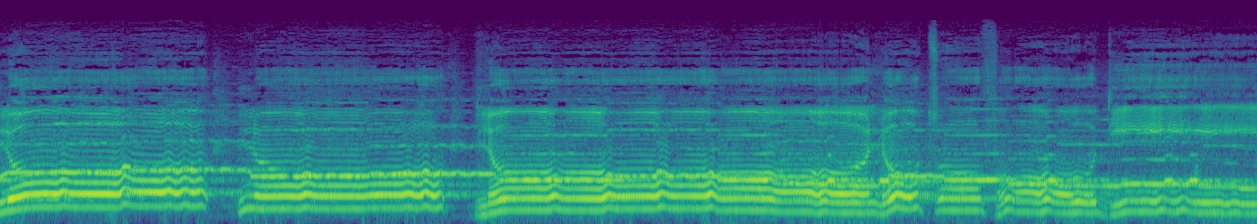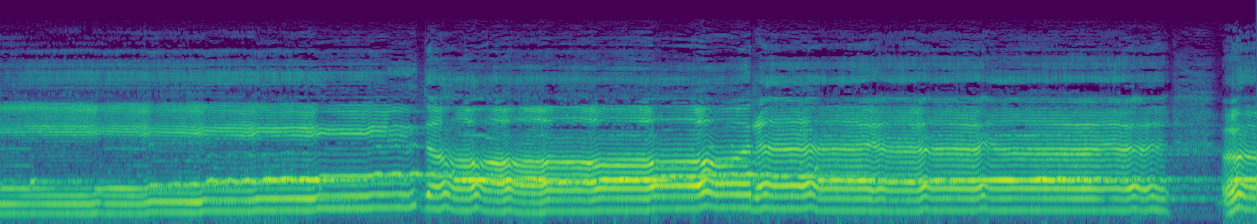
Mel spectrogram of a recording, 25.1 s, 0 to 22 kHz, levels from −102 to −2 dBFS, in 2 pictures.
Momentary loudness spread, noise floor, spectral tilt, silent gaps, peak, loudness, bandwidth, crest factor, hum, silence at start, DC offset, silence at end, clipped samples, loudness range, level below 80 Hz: 9 LU; -39 dBFS; -5.5 dB/octave; none; -2 dBFS; -19 LUFS; 11 kHz; 16 dB; none; 0 s; under 0.1%; 0 s; under 0.1%; 7 LU; -60 dBFS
